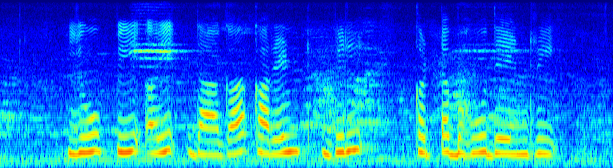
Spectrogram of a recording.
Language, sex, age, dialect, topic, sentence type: Kannada, female, 18-24, Dharwad Kannada, banking, question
